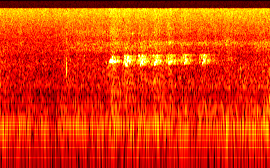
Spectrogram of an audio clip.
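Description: A quick run of about eight high, evenly spaced chirps lasting just over a second, an animal's call, over a steady low hum.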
